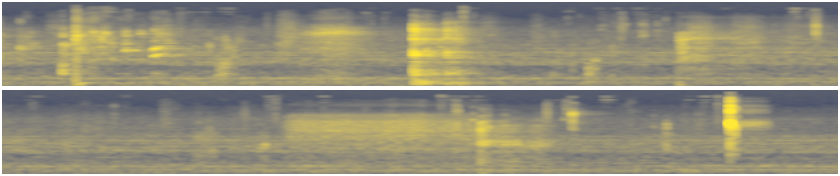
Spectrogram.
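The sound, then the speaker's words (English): Someone sips and swallows water, with soft wet gulps, occasional sharp mouth clicks and a quiet liquid squish, spread unevenly over several seconds with no talking. “Water. Gosh, I love water.”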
